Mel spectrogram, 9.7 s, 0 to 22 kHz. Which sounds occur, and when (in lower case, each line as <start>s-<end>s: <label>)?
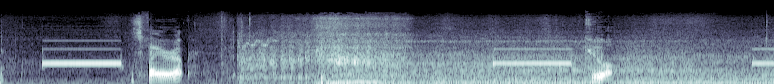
0.0s-9.6s: background noise
0.5s-1.5s: beep
1.6s-2.2s: man speaking
2.3s-2.5s: generic impact sounds
2.7s-3.2s: generic impact sounds
2.9s-9.6s: medium engine (mid frequency)
2.9s-5.0s: engine starting
6.1s-7.1s: beep
7.3s-7.7s: man speaking
9.5s-9.6s: tick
